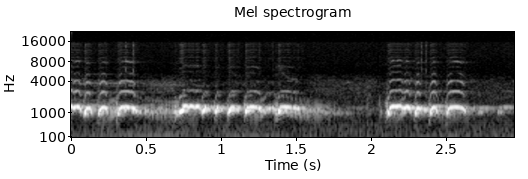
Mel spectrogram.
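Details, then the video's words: Zebra dove of a local strain, used as a lure for singing doves: a long rolling, warbled coo phrase fading away, then a second loud trilled phrase after a brief pause. "Suara pancingan burung perkutut lokal gacor"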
